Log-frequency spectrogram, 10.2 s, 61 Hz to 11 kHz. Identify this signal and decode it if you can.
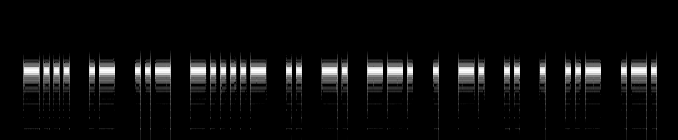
Morse code, heard as a keyed tone, about 16 wpm, 800 Hz. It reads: BAU-INGENIEUR
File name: Morsekurs / Witze / Witz 24. Februar 2026 70 F80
